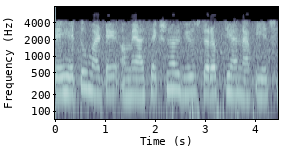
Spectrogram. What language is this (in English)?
Gujarati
